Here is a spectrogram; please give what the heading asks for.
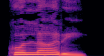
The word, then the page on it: ಕೊಲ್ಲಾರಿ: kollāri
